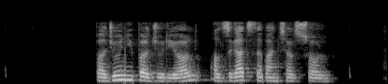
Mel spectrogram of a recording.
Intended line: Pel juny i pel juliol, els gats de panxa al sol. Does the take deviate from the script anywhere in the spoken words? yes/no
no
